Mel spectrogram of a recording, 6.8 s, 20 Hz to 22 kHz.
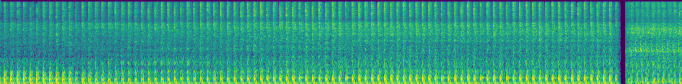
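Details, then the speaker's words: Two 1978 Honda XL250 barn-find singles idling together after warm-up, one on battery, crisp regular thumping with loud Supertrapp exhaust bark, no misfires; both sound healthy though different. "just started this one up steaming we've got the battery on it now we've started warm up one sounds good as well"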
